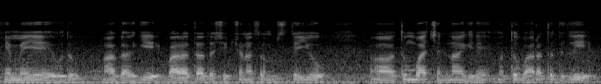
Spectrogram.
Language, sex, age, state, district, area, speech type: Kannada, male, 18-30, Karnataka, Tumkur, rural, spontaneous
